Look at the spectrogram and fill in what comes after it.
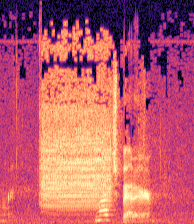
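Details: A steady high electric buzz for about a second, like a small shaver, from a microneedling pen on the face during a first treatment for acne scars and pores; a brief voice follows.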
